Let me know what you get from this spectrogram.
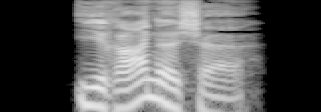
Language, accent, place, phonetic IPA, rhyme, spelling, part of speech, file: German, Germany, Berlin, [iˈʁaːnɪʃɐ], -aːnɪʃɐ, iranischer, adjective, De-iranischer.ogg
- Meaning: inflection of iranisch: 1. strong/mixed nominative masculine singular 2. strong genitive/dative feminine singular 3. strong genitive plural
